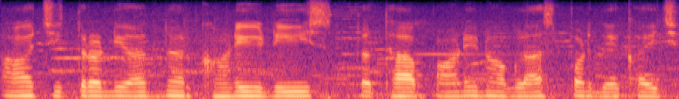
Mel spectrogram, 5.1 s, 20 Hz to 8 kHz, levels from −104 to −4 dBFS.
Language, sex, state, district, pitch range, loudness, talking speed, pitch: Gujarati, male, Gujarat, Gandhinagar, 125-135 Hz, -19 LUFS, 130 wpm, 130 Hz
